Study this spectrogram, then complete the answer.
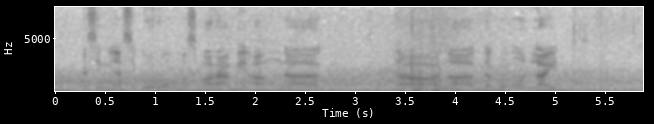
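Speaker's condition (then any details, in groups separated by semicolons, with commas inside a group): No condition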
